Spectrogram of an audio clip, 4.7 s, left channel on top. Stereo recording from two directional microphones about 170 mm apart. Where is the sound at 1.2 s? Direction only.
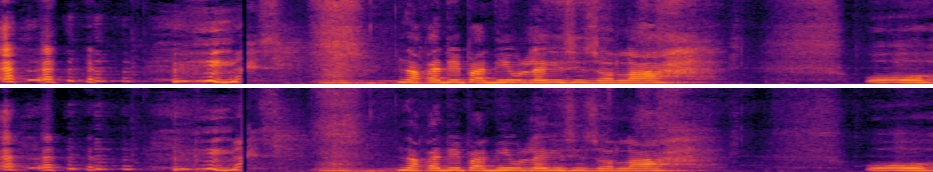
15° right (ahead or behind).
